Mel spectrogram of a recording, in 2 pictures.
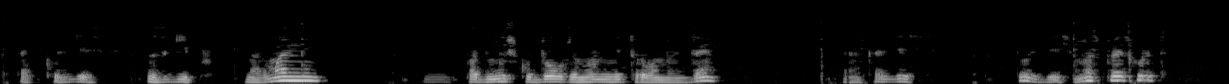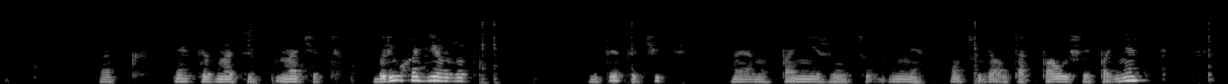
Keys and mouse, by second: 0.1-1.4 middle drag, 3.1-8.3 middle drag, 10.0 middle click, 11.3 KP_1, 17.1 click, 18.6-22.1 drag, 24.4-24.5 middle drag.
